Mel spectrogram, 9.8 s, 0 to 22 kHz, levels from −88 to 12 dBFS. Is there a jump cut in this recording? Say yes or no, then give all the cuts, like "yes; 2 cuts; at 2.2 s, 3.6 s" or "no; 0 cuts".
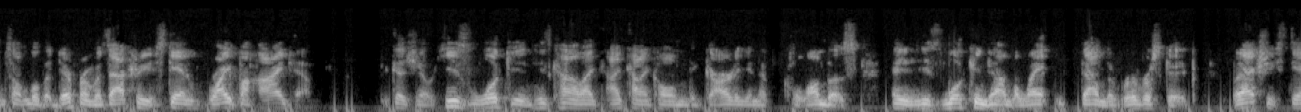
no; 0 cuts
